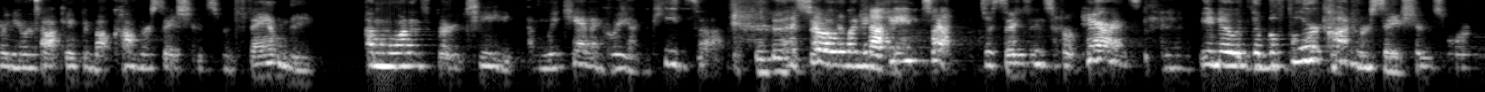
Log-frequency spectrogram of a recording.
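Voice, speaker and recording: Female discussion participant, higher pitch, conversational and emphatic, recorded at a distance with noticeable room echo. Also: creaky. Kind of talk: conversational advice. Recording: echoey room, distant from mic.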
